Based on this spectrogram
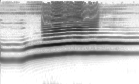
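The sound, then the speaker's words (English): A voice imitates an owl-like hoot that bends upward in pitch into a long, sustained howl, one loud continuous call lasting about two seconds before fading. “So can you just picture an owl hoot turning into a howl?”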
